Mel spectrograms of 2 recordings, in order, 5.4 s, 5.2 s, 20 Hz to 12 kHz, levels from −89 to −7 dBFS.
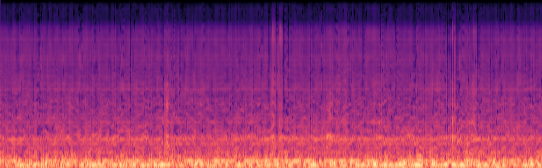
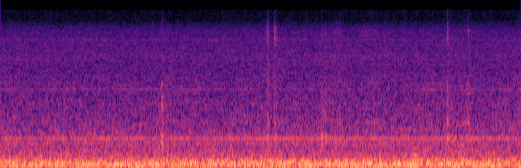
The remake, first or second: first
